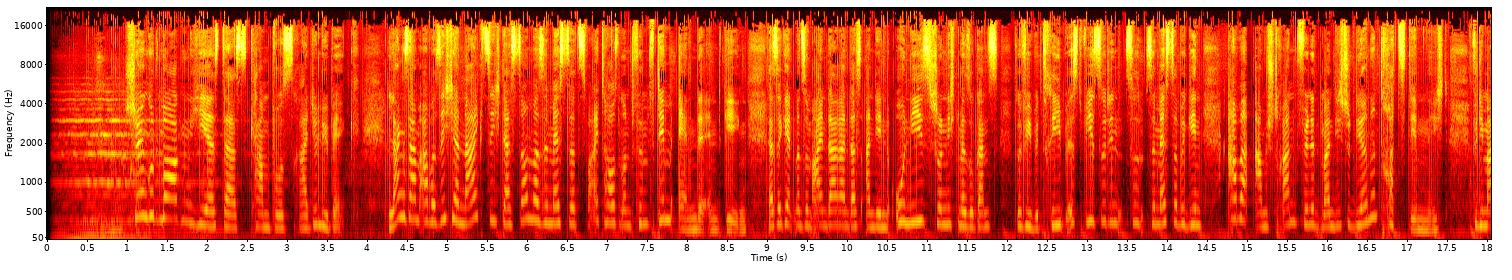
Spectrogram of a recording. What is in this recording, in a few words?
CampusRadio OpenHouse Announcement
